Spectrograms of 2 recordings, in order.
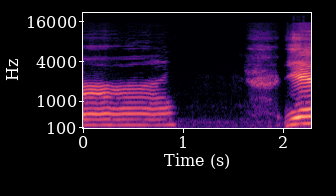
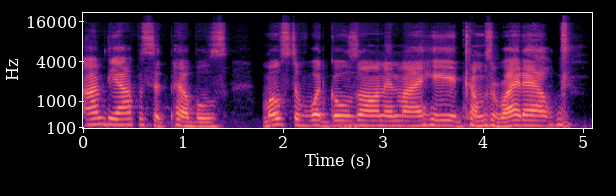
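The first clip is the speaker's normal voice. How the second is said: ordinary talk, nothing marked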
